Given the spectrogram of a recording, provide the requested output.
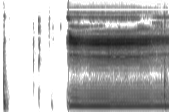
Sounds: Sigh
